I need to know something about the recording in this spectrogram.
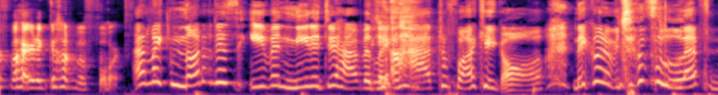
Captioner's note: laughs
